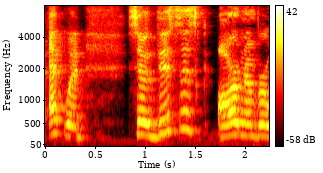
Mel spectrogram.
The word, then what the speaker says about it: Ecwid: we use is ecwid we were going back and forth on how to pronounce this they always make it so hard but ecwid so this is our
